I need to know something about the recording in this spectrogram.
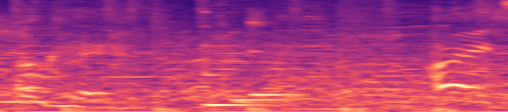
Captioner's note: phone chimes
